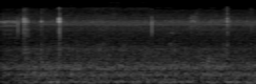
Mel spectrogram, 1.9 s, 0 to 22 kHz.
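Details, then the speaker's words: 2009 Chevrolet Traverse after blend door actuator replacement, with airflow now switching properly: a steady low droning rumble appears once the air conditioning is switched on; the source is unknown and the owner is asking for help. "the only problem now I have is when I throw my air condition that's what I get"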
